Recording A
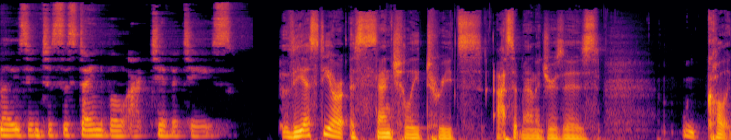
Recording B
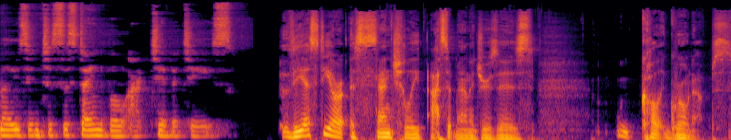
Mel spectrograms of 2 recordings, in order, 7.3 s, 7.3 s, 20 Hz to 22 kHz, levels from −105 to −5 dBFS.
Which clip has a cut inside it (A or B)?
B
